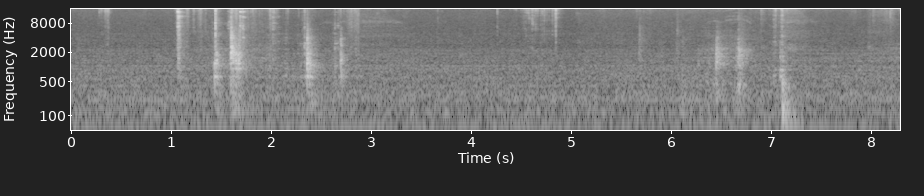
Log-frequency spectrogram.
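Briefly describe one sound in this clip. Small knocks and taps sound as a hand presses on a hard plastic surface.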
